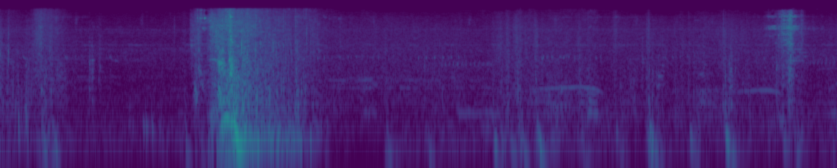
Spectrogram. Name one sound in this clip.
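Heavy footsteps thud slowly on soft ground.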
